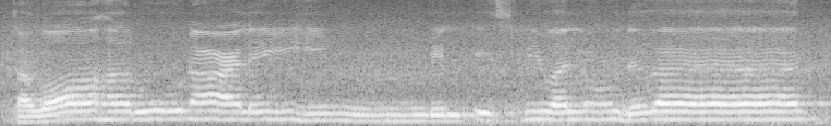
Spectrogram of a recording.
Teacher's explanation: میم ساکن کے بعد حرف با آ گیا تو یہاں پر اخفاء شفوی ہوگا یعنی غنہ کر کے پڑھیں گے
